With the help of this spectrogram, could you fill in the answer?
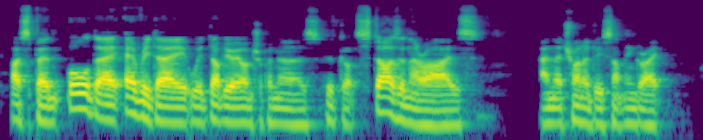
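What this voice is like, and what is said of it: English accent. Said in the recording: “I came here 20 years ago as a school teacher from England. You can probably tell from my accent. ... I can tell you a bit of the accent”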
